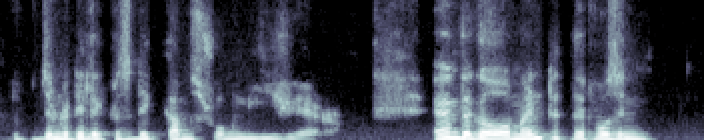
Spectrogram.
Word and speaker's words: Niger: It's called, the spelling is N-I-G-E-R. It's called Niger. It's a French pronunciation.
